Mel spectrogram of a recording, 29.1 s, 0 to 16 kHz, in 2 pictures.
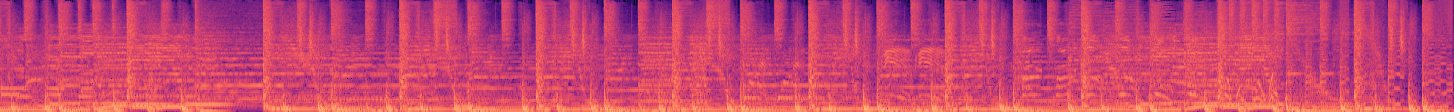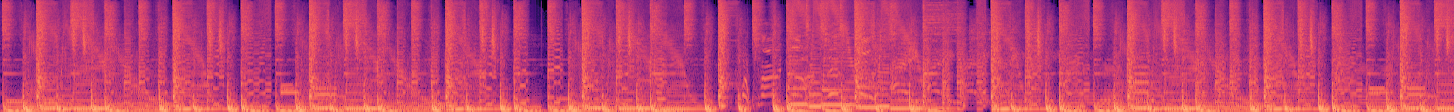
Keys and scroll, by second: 0.8 shift+m, 5.1 space, 7.3 Escape, 8.5 ctrl+c, 8.8 Escape, 9.0 Escape, 9.2 Escape, 10.8 ctrl+v, 28.0 shift+space, 28.1 Escape.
